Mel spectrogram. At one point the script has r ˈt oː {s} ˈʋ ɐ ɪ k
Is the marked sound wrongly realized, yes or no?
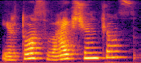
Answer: no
